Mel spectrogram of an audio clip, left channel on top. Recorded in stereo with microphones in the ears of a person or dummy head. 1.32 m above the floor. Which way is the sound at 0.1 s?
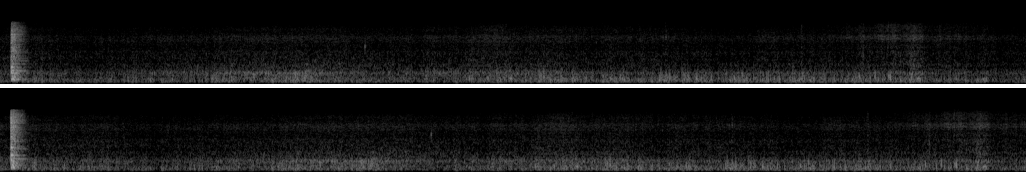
80° right.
